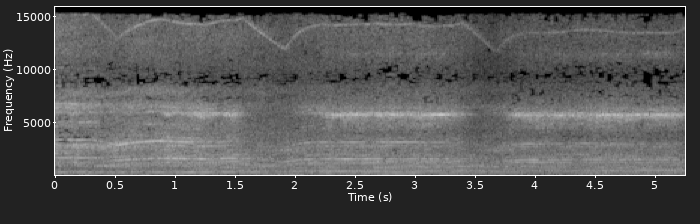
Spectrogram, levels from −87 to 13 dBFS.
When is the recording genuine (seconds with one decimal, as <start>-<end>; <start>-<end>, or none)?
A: 0.0-5.3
